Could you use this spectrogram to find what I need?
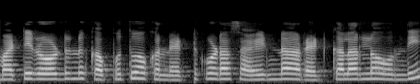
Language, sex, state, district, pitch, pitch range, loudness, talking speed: Telugu, female, Andhra Pradesh, Visakhapatnam, 245 Hz, 230-255 Hz, -16 LUFS, 170 wpm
